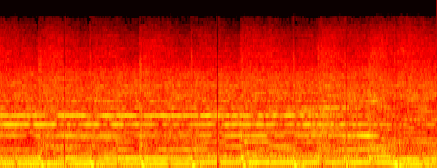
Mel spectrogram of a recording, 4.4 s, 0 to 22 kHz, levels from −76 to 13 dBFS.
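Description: Short ticks at 0.65 s, 2.18 s and 3.46 s are blocks of digital silence: about 10 ms, 15 ms and 10 ms of silence. The sound cuts out and back abruptly with no fade.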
